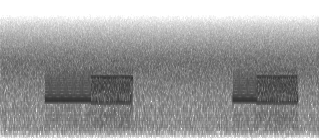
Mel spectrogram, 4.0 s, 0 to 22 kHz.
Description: Packet radio (AX.25, as in APRS), 1200 baud, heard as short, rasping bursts, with radio hiss and a squelch burst at the end.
